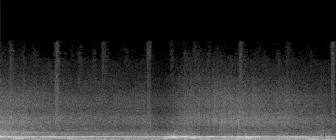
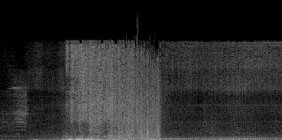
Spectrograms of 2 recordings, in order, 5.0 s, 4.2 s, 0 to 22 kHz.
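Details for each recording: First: Toyota Supra with 2JZ engine, intake not yet installed, first start after a long break; it revs and settles smoothly with an even exhaust note, no popping or stumble; normal running. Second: Toyota Supra 2JZ engine, heat plate between manifolds missing: harsh uneven popping and rasping on start-up settling into a rough, puffing idle; misfire plus exhaust leak at the collector-to-catalytic-converter joint gasket.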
